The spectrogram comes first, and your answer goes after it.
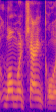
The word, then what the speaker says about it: Lomachenko: and Paulie guys guys everybody at home just pronounce it lomachenko it's like a pet peeve I have people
